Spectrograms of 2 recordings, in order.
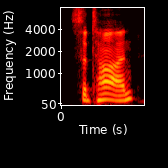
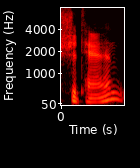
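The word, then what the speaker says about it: Šatan: So I was always Miroslav Satan or Alexei.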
